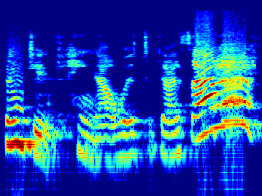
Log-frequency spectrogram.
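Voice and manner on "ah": short high-pitched yelp; startled yelp. Pretend. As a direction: yelp as if suddenly spooked. Startled in the game.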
